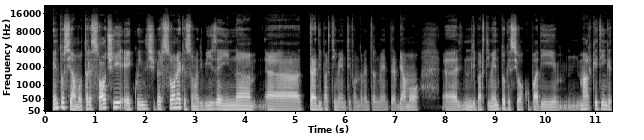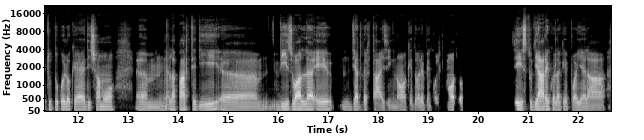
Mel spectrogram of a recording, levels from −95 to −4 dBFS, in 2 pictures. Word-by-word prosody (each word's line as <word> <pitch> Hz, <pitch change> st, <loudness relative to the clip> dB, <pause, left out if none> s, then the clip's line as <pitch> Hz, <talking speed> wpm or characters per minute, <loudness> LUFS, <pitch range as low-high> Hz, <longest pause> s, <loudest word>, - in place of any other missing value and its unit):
Dentro 165 Hz, +5 st, +3 dB
siamo 100 Hz, -, +5 dB
3 120 Hz, +5 st, 0 dB
soci 165 Hz, +7 st, +7 dB
e 115 Hz, -2 st, +1 dB
15 125 Hz, +2 st, -1 dB
persone 155 Hz, +5 st, +4 dB
che 135 Hz, -, -3 dB
sono 110 Hz, -2 st, 0 dB
divise 115 Hz, +4 st, -1 dB
in, 115 Hz, 0 st, +1 dB
ehm, 100 Hz, -3 st, +1 dB
3 110 Hz, -, +4 dB
dipartimenti 100 Hz, -5 st, -6 dB
fondamentalmente, 95 Hz, 0 st, -11 dB
abbiamo, 95 Hz, -1 st, -3 dB, 0.4 s
ehm, 95 Hz, 0 st, -3 dB
un 105 Hz, -3 st, -2 dB
dipartimento 105 Hz, +3 st, -2 dB
che 105 Hz, -3 st, -6 dB
si 100 Hz, -, +3 dB
occupa 95 Hz, +1 st, -2 dB
di, 95 Hz, -1 st, -3 dB
mhmm, 110 Hz, +3 st, -11 dB
marketing 120 Hz, +1 st, 0 dB
e 100 Hz, -, -1 dB
tutto 100 Hz, 0 st, -7 dB
quello 100 Hz, -1 st, -1 dB
che 95 Hz, 0 st, -1 dB
è -, -, -2 dB
diciamo, 95 Hz, +1 st, -1 dB, 0.4 s
ehm, 90 Hz, -1 st, -6 dB
la 100 Hz, -1 st, -1 dB
parte 100 Hz, 0 st, +2 dB
di, 100 Hz, +4 st, -2 dB
ehm, 90 Hz, -1 st, -3 dB, 0.3 s
visual 100 Hz, +1 st, +4 dB
e 95 Hz, +1 st, 0 dB
di 95 Hz, +1 st, -9 dB
advertising, 85 Hz, -2 st, -4 dB
no? 85 Hz, -, -3 dB
Che -, -, -12 dB
dovrebbe 85 Hz, -, -7 dB
in -, -, -17 dB
qualche -, -, -15 dB
modo -, -, -2 dB, 0.9 s
sì, 115 Hz, -4 st, +2 dB
studiare 100 Hz, +1 st, +5 dB
quella 90 Hz, -1 st, -3 dB
che 90 Hz, -1 st, -9 dB
poi 90 Hz, 0 st, -4 dB
è 85 Hz, -, -4 dB
la, 80 Hz, -1 st, -1 dB
100 Hz, 140 wpm, -25 LUFS, 95-110 Hz, 0.9 s, soci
